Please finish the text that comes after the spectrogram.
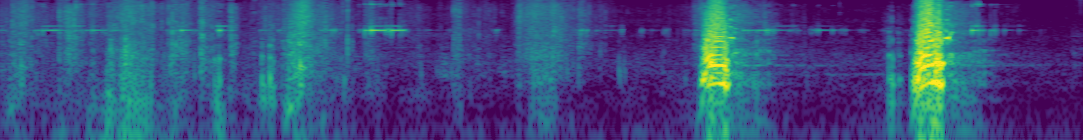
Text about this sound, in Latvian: Ar skaļo riešanu suns signalizē, ka man ir atradis.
